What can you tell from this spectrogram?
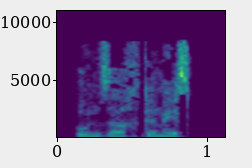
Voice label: "unsachgemäß", German; adjectives

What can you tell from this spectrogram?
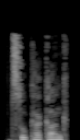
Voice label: "zuckerkrank", German; adjectives

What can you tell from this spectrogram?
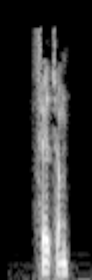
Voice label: "fitting", english; adjectives

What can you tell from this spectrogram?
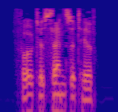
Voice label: "photosensitive", english; adjectives

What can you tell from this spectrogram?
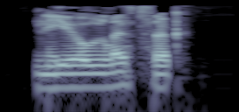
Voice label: "neolithic", english; adjectives

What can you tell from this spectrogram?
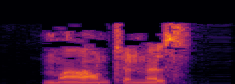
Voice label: "mountainous", English; adjectives

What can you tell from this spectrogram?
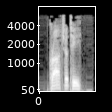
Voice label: "crotchety", English; adjectives

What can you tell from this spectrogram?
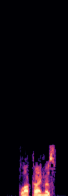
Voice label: "pluckiness", English; nouns

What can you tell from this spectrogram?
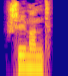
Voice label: "schimmernd", German; adjectives

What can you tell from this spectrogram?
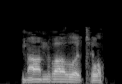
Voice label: "non-volatile", english; adjectives

